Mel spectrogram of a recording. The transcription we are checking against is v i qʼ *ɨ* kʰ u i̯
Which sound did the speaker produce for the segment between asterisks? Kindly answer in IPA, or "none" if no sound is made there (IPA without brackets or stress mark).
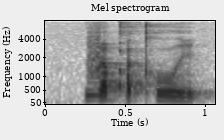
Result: ɨ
